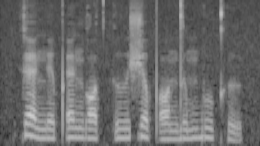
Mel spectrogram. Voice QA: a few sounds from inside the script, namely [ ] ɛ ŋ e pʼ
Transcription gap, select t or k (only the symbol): k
